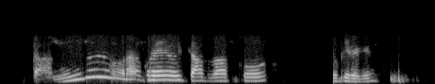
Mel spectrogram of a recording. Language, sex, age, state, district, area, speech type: Santali, male, 30-45, West Bengal, Birbhum, rural, conversation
